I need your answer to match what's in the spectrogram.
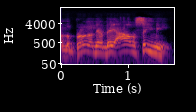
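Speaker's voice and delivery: normal talking voice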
